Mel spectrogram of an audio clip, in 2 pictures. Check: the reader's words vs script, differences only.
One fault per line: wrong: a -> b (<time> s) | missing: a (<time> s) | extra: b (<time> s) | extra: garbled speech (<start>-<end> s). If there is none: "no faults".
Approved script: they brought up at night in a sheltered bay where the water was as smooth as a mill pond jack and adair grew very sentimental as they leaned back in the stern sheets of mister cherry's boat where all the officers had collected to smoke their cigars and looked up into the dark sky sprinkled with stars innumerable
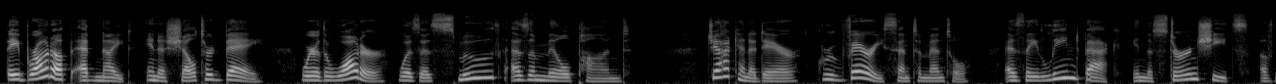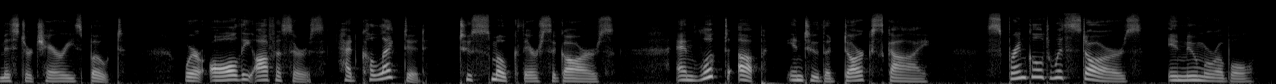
no faults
